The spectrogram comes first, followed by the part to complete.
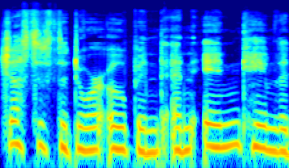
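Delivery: ordinary delivery, nothing marked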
